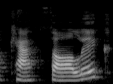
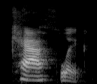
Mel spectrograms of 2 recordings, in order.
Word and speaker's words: Catholic: católica é chato e presta atenção pra pronúncia de católica aqui né a gente não fala catholic e sim catholic catholic Church olha como ele fala catholic Church duas sílabas viu catholic catholic Church catholic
